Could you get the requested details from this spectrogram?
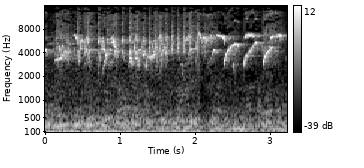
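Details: Pied Javan bush lark, a competition bird that recently won best of the best, singing a fast buzzy trill that breaks into several rising whistled notes, over a strong low hum.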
